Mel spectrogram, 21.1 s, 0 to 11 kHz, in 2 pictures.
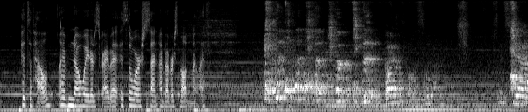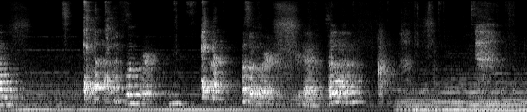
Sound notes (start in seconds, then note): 5.2 coughs; 12.2 coughs; 14.9 coughs; 18.4 dramatic music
